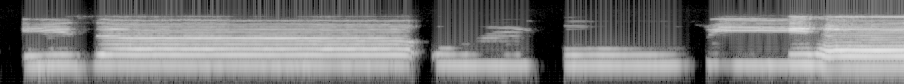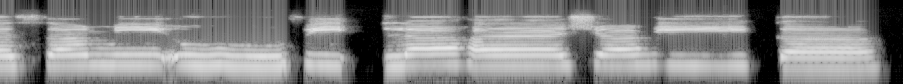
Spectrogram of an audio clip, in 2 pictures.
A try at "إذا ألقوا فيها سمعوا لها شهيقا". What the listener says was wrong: का नहीं करना, कौ करना है। जैसे QAW अगर कहीं लिखा होगा आपको कैसे पढ़ेंगे? देखें आपने ऐसे ही पढ़ना है, कौ, ठीक है?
